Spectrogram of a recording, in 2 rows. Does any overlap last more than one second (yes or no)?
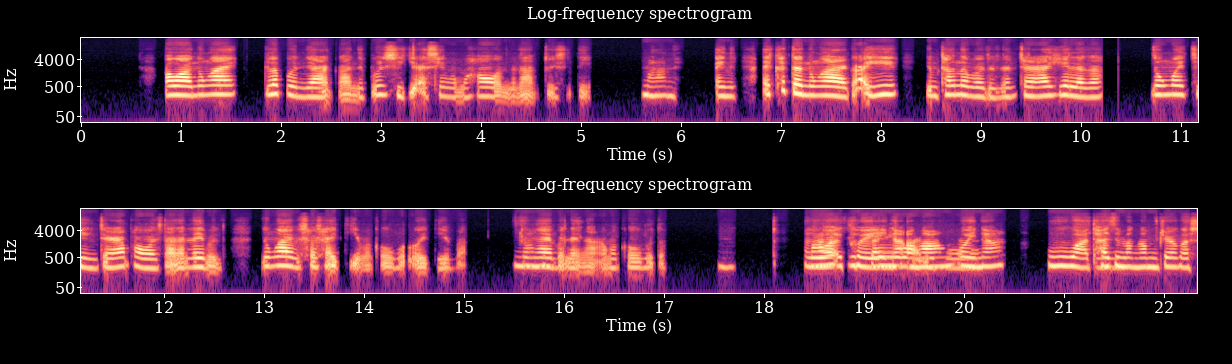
yes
